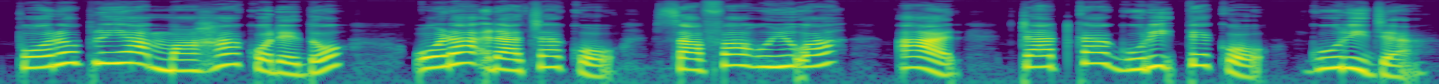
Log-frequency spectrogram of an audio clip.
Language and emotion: Santali, neutral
